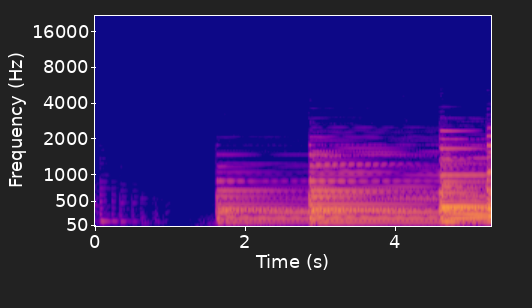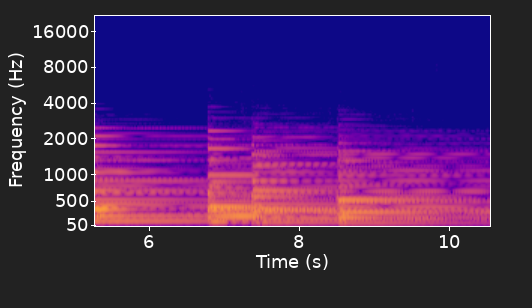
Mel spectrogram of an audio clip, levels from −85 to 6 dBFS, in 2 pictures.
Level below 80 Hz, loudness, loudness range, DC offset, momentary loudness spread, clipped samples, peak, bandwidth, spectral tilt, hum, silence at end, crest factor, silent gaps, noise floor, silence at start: -66 dBFS; -25 LUFS; 9 LU; under 0.1%; 16 LU; under 0.1%; -6 dBFS; 3.6 kHz; -12.5 dB/octave; none; 0 s; 18 dB; 1.03-1.12 s; -69 dBFS; 0.05 s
